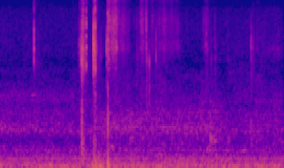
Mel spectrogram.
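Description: Light clicks and taps of a small ceramic ramekin against a glass bowl as garlic powder is tipped out of it: a quick cluster of sharp clicks about a second in, then a few fainter taps.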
